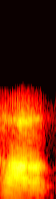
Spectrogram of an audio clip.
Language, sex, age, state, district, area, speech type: Sindhi, female, 60+, Gujarat, Surat, urban, conversation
